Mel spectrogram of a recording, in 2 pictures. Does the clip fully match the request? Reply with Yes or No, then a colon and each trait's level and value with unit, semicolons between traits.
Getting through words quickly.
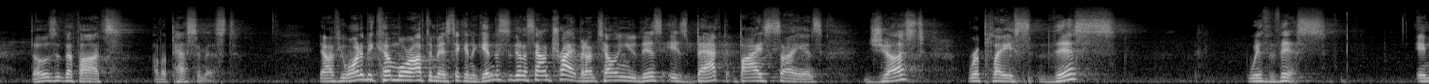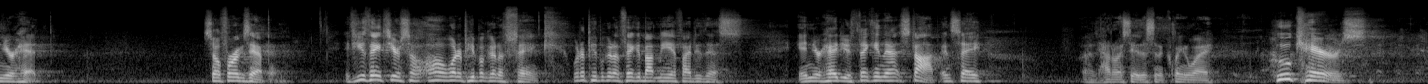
No: average, 185 wpm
